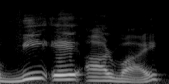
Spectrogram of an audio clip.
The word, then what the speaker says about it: vary: be very helpful now v a r y is pronounced as vary for example uh the results vary from the efforts means they're different but here I want to say very which is v-e-r-y now what is happening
